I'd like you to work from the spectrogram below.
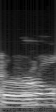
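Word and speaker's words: Beryl: And for those listening, Eric is saying the word barrel, but it's spelled B, Bravo, Echo, Romeo, Yankee, Lima. – Barrel. – No, you're not. Burl. You're not pronouncing it wrong. It's just a homophone or whatever you call them.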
